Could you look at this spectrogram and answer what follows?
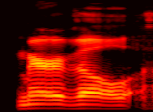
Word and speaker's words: Sevierville: Time is money, and these guys over at Sevierville Fence, which is how they pronounced it, had great reviews.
